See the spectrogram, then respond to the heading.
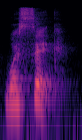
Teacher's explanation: Let's connect was and sick because there's only one S. When we have two, it becomes one.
